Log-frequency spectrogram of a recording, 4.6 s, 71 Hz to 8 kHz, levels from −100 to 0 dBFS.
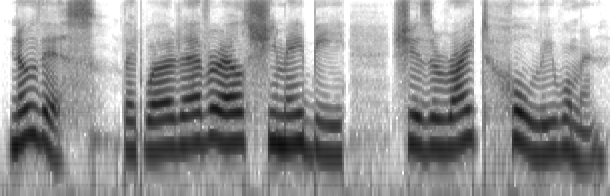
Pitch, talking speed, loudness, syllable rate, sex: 235 Hz, 185 wpm, -17 LUFS, 4.8 syllables/s, female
